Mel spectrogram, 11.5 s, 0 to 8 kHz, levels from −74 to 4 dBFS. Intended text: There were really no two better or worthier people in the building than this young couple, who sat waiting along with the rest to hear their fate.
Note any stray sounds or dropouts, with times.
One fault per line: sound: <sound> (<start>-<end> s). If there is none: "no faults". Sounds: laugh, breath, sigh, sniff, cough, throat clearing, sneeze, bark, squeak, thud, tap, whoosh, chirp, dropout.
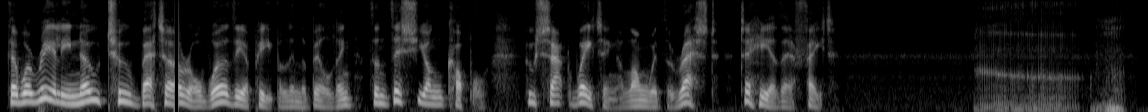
sound: dropout (1.7-1.8 s)
sound: breath (9.7-11.3 s)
